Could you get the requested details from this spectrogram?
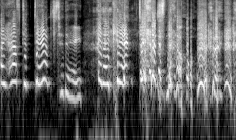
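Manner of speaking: mock traumatized wailing, very high, slow, loud. Retelling what the traumatized girl said after being pulled out, screaming. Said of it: "she's still screaming like even after we pulled her out".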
